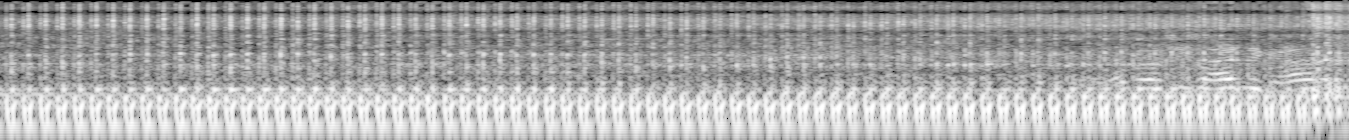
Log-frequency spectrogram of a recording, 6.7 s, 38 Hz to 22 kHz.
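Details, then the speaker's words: 1989 Honda Shadow VT1100C bobber with an open air filter intake, idling: deep, even V-twin thump, about four beats a second, with no knocks or misses; running healthy. "looks good sounds good"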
